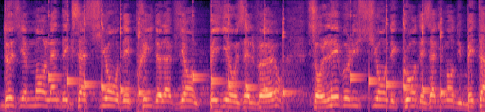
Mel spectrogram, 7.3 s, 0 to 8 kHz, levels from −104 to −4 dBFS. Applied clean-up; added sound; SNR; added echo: none; Marimba, xylophone; 7 dB; reverberation time 1.5 s.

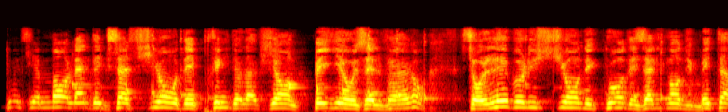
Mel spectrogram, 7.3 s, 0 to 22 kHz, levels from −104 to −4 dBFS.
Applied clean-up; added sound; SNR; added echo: neural mask model DeepFilterNet 3.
